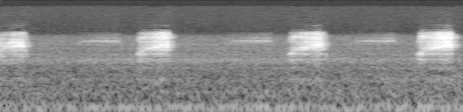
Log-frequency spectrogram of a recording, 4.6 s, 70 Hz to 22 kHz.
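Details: Male owl delivering a third mouse to his mate, 24 January 2016, 8:34 PM; four drawn-out hissing screeches roughly every 1.4 seconds, thin faint tones in the gaps, low hum behind.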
